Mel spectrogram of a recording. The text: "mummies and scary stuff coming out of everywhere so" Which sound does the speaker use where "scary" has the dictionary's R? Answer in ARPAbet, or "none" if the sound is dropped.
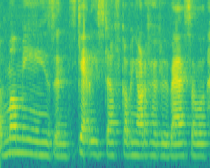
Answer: L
